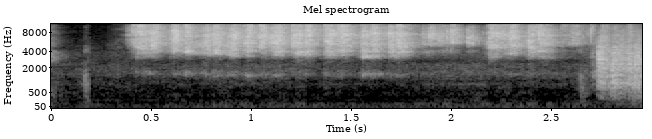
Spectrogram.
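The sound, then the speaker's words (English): Dice rattle loudly and continuously during a tabletop role-playing game, a bright clattering that runs for a few seconds after a brief pause at the start. “You hear that? That's the sound of dice, listener.”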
